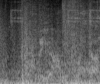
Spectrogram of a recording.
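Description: Crates smash and splinter.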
